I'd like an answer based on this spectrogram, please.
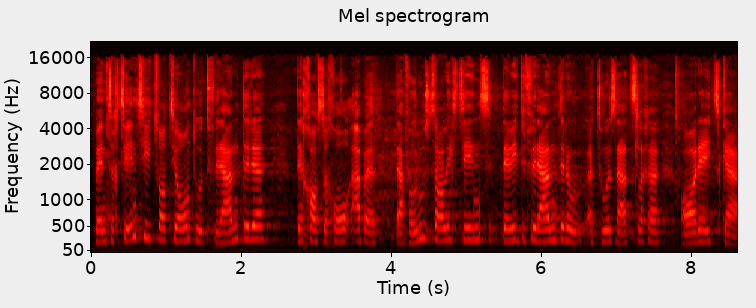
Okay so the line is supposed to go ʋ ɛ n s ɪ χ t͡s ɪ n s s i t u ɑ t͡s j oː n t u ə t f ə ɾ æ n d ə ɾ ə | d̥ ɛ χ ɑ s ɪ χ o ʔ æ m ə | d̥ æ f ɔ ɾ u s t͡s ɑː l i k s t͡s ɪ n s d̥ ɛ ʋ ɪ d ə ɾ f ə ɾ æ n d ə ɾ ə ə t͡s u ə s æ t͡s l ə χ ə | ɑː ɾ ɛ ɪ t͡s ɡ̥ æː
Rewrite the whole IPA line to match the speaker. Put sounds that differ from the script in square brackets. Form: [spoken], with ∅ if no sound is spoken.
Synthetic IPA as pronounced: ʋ ɛ n s ɪ χ t͡s ɪ n s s i t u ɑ t͡s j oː n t u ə t f ə ɾ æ n d ə ɾ ə | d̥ ɛ χ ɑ s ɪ χ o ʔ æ [b] ə | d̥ æ f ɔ ɾ u s t͡s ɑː l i k s t͡s ɪ n s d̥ ɛ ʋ ɪ d ə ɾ f ə ɾ æ n d ə ɾ ə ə t͡s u ə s æ t͡s l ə χ ə | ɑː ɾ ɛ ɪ t͡s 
